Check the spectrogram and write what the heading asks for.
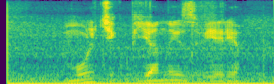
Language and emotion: Russian, neutral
